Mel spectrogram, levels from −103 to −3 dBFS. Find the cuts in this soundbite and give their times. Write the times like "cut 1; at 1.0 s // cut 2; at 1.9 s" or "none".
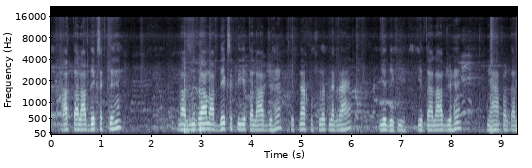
none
